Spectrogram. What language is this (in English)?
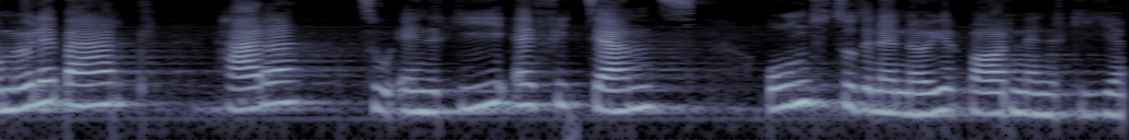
Swiss German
